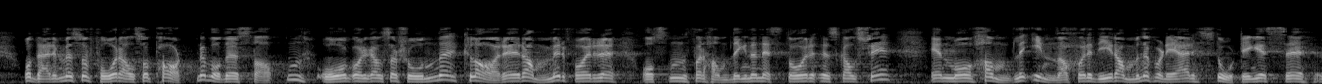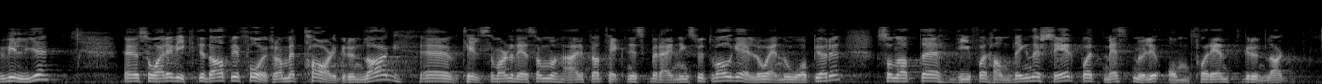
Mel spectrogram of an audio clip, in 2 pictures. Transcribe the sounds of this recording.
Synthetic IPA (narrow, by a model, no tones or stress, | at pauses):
ɔd̪æɾmeːsɔfɔɾɑlsɔpʰɑːʈəɳəboːd̪əst̪ɑ̰ːt̪n̩ɔɡɔɾɡɑnɪsɑʂuːnənəkʰlɑːɾəɾɑmːəɾfɔɾʔɔsnfɔɾhɑnd̪lɪŋənənɛst̪əoːɾskɑlʂeː | ɛnmɔhɑnd̪ləʔɪnːɑfɔɾd̪ɪɾɑmːənəfɔɖɛæɾst̪uːʈɪŋːəsʋɪljə | sɔæɖɛʋɪkt̪ɪd̪ɑɑt̪ʋɪfoːɾfɾɑmɛt̪ʰːɑːlɡɾʉnlɑːɡt̪ʰɪlsʋɑːɾɳəd̪ɛsɔmæ̰ɾfɾɑt̪ʰɛknɪsk̚bəɾæɪnɪŋsʉːt̪ʋɑlɡɛlːɔɛnuːɔpjøːɾəsɔnːɑt̪d̪ɪfɔɾɦɑnd̪lɪŋənəʂeːɾpʰɔɛt̪mɛst̪mʉːlɪʔɔmfɔɾeːnt̪ɡɾʉnlɑ̰ːɡ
